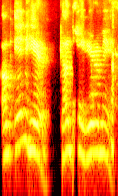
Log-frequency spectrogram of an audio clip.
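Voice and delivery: lightly voiced trapped man calling; dead man calling out. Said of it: "he goes".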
